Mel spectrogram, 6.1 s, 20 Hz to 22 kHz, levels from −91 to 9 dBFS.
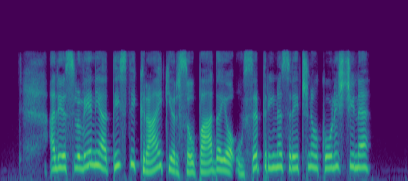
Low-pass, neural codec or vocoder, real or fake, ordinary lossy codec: none; codec, 16 kHz, 2 kbps, X-Codec, HuBERT features, trained on balanced general audio; fake; none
